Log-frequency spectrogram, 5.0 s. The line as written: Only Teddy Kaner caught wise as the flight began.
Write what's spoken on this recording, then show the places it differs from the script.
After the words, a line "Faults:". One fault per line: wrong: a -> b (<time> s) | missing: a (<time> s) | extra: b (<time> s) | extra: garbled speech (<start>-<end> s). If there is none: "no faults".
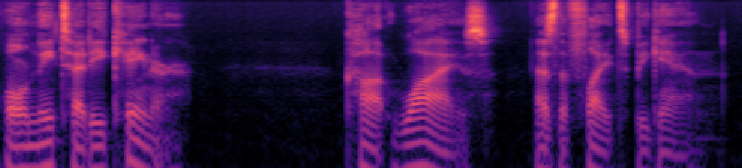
Only Teddy Kaner caught wise as the flights began.
Faults:
wrong: flight -> flights (3.8 s)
